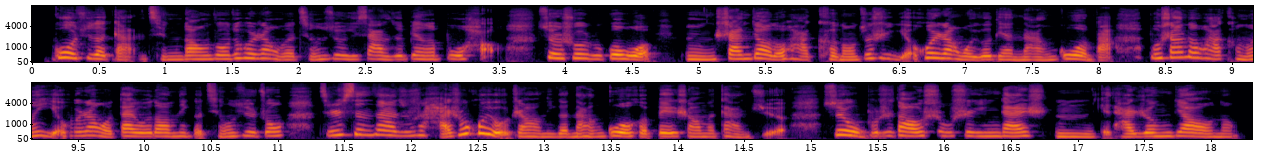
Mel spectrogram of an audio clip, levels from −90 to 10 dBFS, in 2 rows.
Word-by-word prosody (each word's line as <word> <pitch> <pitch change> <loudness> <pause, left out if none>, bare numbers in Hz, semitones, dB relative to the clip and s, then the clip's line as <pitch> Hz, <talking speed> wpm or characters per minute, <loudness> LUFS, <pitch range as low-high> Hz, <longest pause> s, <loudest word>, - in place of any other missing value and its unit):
过 330 -2 +5
去 285 -1 -8
的 255 -3 +3
感 - - -8
情 210 0 -7
当 230 0 0
中， 245 0 -1
就 290 - -1
会 295 -1 +2
让 280 -3 -2
我 200 - -7
的 200 - -4
情 200 +1 -10
绪 230 - -7
就 250 -2 -3
一 220 - -4
下 230 +1 -3
子 215 - -6
就 220 +1 -2
变 230 0 -4
得 225 - -3
不 230 +1 -2
好。 - - -8 0.3
所 310 -5 +1
以 280 - +3
说 285 0 +1
如 235 -2 -4
果 260 +2 +6
我， 225 - +5 0.2
嗯， 215 -1 -1
删 255 +2 +2
掉 280 -3 +3
的 210 +1 +1
话， 205 -6 -6
可 210 +2 -5
能 190 0 -2
就 275 +7 -3
是 290 -2 -6
也 230 - -5
会 320 -1 +2
让 280 -5 +1
我 200 -2 0
有 210 +3 +3
点 205 -3 -5
难 190 0 -6
过 245 -2 +3
吧， 190 - -6 0.3
不 295 - +1
删 335 +3 +1
的 335 - +2
话 245 -5 -3
可 235 -1 -9
能 230 +5 -1
也 255 - -1
会 255 +2 -6
让 270 -1 0
我 200 - +1
带 240 +4 +2
入 225 -1 +3
到 225 0 +2
那 225 0 -4
个 - - -5
情 210 +2 -6
绪 245 +1 -3
中， 255 +3 -1 0.2
其 280 - -5
实 310 - +3
现 320 -1 -1
在 300 -3 +2
就 250 - -6
是 290 - -3
还 275 - -1
是 350 - +1
会 400 0 +7
有 455 0 +7
这 220 - -4
样 210 -2 -3
的 195 - -5
一 - - -9
个 200 - 0
难 205 +1 -3
过 235 -2 +7
和 205 -3 -2
悲 220 +2 +5
伤 215 -2 -4
的 200 - -7
感 185 -5 -8
觉。 445 +5 -6 0.3
所 315 - +1
以 - - +7
我 260 -4 +6
不 230 +1 -4
知 245 +1 -7
道 245 -3 +4
是 260 0 -7
不 235 - -6
是 240 0 -4
应 230 0 -2
该 235 +1 +3
是 - - -9
嗯， 200 -2 -2
给 - - -6
它 195 - -2
扔 225 +3 +1
掉 225 -5 +2
呢？ 195 0 -6
230 Hz, 345 characters per minute, -22 LUFS, 210-265 Hz, 0.3 s, 会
